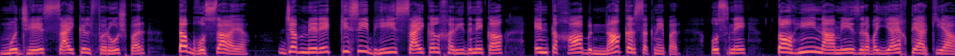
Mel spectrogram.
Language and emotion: Urdu, angry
